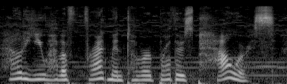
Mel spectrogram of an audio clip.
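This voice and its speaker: A woman voicing a wise divine pony sister who explains things in a measured way, in a fan audio drama. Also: fairly high pitch, faint music behind, close to an everyday voice. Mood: grave. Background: musical score.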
